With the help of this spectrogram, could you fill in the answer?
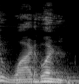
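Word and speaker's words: वाढवण: कोई वधवान बोलता है, कोई वंधावन बोलता है, कोई वधवन बोलता है। लेकिन आपको इस जगह का नाम सही तरीके से प्रोनाउंस करना है तो वो होता है वाडवण।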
